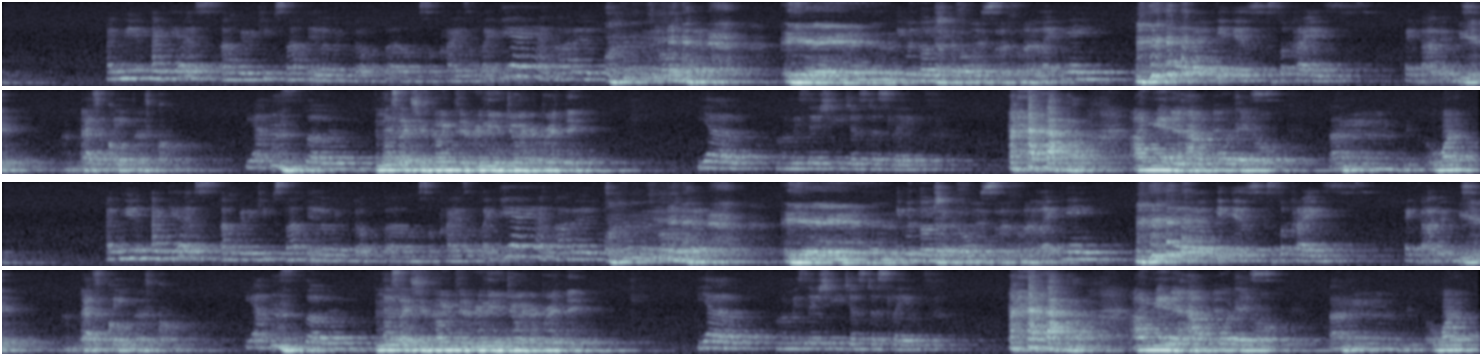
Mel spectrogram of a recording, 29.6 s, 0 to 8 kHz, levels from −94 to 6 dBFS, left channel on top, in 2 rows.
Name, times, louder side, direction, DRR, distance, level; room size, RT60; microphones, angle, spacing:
voice 1, 1.0-7.1 8.9-10.9 11.7-13.4 14.0-14.7 15.6-16.2 17.2-17.5 17.8-18.9 21.7-22.2 22.5-24.2 26.3-27.4 28.1-28.3, equal, 75° right, -3 dB, 1.8 m, -32 dB
voice 2, 6.0-10.4 11.3-12.1 14.6-14.9 15.4-16.6 17.5-17.7 18.5-20.6 24.8-27.5 28.1-29.4, equal, 5° left, -3 dB, 1.2 m, -20 dB
8.9 x 4.1 x 3.9 m, 1.4 s
head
